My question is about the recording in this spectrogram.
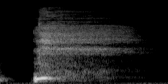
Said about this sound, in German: Tiefes Atmen ist schon so ein erster Zugang, um bei sich anzukommen. So einen tiefen Atemzug.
